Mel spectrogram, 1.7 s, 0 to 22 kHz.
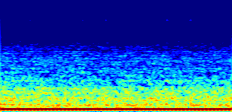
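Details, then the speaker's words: ILG Industries Model 83 8-inch panel mount exhaust fan, new old stock, 4-pole high-slip motor 1550 RPM, 115V 60Hz 0.72A, full speed after O-rings replaced steel motor-shaft spacers: steady even low hum, no drumming or rattle; normal running. "wow that made a huge improvement i don't hear any drumming it just sounds smooth and quiet"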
